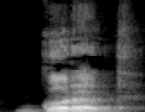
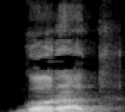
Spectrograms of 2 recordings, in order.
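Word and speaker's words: город: C'est comme le G. Dans gare. Gorad. Gorad. Gorad.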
